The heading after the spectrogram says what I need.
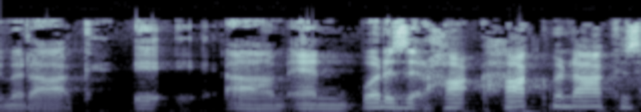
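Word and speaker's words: Haut-Médoc: Hock Medoc is how you say it, or Haute Medoc? That's the sub-region, Haute Medoc.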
